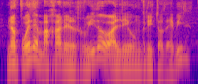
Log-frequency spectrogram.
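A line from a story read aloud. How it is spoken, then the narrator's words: Plain. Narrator (Spanish): dijo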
